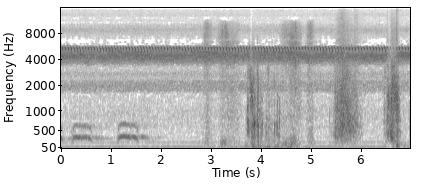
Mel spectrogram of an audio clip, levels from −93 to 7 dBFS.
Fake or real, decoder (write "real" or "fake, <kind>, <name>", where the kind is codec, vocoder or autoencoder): real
